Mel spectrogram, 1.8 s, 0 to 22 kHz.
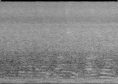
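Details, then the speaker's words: Mahindra Scorpio diesel idling after cylinder head repair (bent valves and broken rockers on cylinders 1 and 4 had caused misfire and smoke): even, settled tick-over with no vibration, stumbles or rattles; healthy idle. "और फिलहाल देखिए गाड़ी एकदम normal सा चल रहा है, vibration वगैरह कुछ भी नहीं है, एकदम आराम से चल रहा है।"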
